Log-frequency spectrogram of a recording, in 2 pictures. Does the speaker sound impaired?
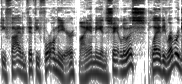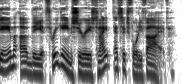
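No.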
